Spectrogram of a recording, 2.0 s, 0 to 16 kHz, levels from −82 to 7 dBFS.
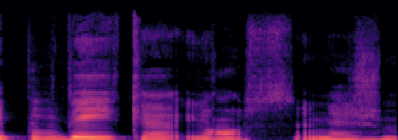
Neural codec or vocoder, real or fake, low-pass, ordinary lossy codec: none; real; 14.4 kHz; MP3, 96 kbps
